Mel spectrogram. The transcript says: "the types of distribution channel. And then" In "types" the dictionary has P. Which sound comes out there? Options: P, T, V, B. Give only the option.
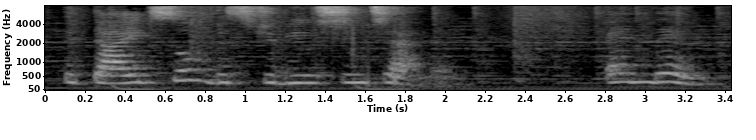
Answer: B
